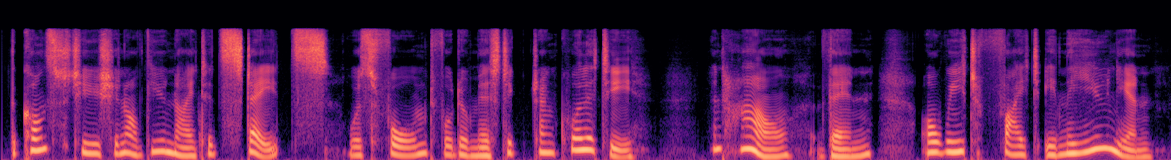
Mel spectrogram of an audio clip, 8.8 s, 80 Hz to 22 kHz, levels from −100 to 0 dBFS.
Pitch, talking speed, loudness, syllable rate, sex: 195 Hz, 145 wpm, -20 LUFS, 4.6 syllables/s, female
